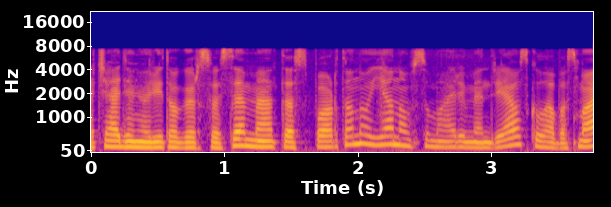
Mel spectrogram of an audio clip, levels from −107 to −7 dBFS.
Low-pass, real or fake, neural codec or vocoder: 7.2 kHz; real; none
